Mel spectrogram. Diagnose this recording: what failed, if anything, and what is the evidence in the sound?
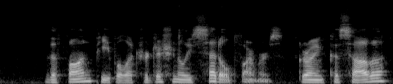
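Nothing failed in this recording, and the sound gives no evidence of a fault at any stage.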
